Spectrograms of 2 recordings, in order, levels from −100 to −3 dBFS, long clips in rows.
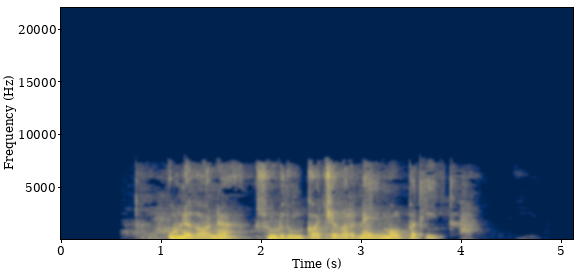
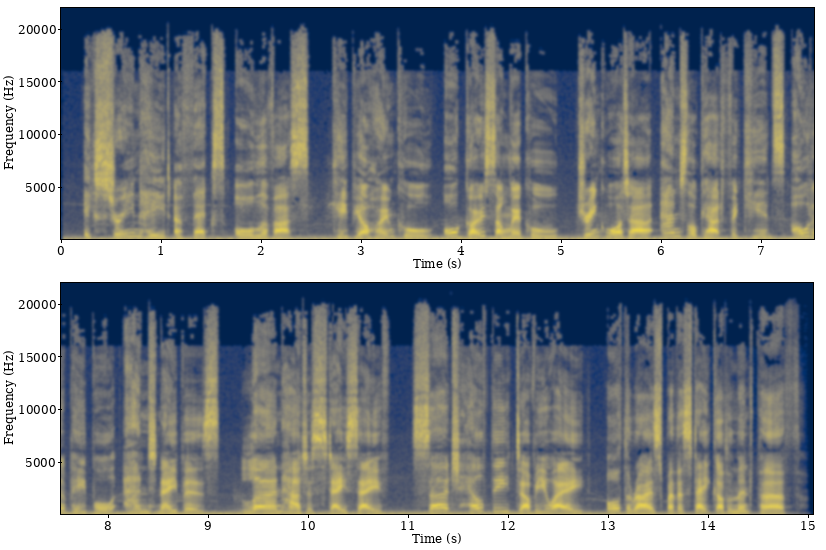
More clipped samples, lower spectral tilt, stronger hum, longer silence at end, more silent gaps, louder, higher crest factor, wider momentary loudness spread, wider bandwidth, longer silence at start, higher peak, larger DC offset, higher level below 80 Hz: neither; first, -6 dB/octave vs -1.5 dB/octave; neither; first, 1 s vs 0.15 s; neither; about the same, -16 LUFS vs -14 LUFS; about the same, 16 dB vs 14 dB; first, 17 LU vs 8 LU; second, 7.6 kHz vs over 20 kHz; first, 0.9 s vs 0.05 s; about the same, -2 dBFS vs 0 dBFS; neither; second, -58 dBFS vs -32 dBFS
